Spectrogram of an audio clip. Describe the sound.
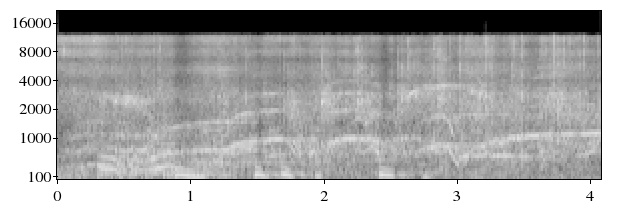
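A loud audience cheers and claps, with many overlapping voices shouting and whooping in a dense, continuous roar lasting about four seconds.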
